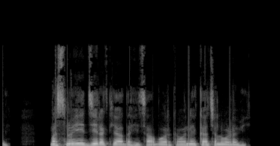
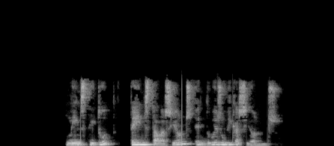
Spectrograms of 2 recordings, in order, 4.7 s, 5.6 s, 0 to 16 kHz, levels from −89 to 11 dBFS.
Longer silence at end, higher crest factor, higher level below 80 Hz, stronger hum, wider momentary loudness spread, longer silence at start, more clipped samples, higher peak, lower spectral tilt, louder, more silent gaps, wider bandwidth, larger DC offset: second, 0.6 s vs 0.95 s; about the same, 16 dB vs 16 dB; about the same, -52 dBFS vs -52 dBFS; second, none vs 50 Hz at -25 dBFS; second, 8 LU vs 16 LU; second, 0.05 s vs 1.1 s; neither; second, -10 dBFS vs -2 dBFS; first, -6.5 dB/octave vs -5 dB/octave; second, -25 LUFS vs -15 LUFS; first, 0.25-0.33 s, 0.61-0.83 s vs none; first, 11.5 kHz vs 7.6 kHz; neither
